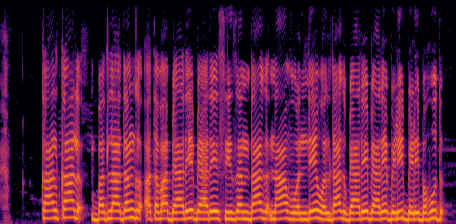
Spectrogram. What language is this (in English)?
Kannada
